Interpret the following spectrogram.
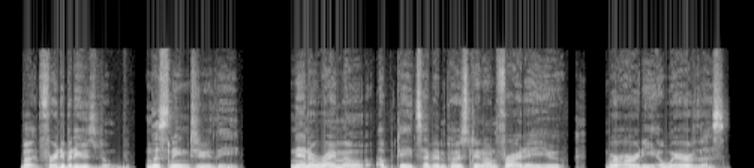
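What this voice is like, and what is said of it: Weak, hoarse voice. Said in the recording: “my voice is still gone... my voice went away.”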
